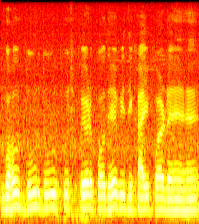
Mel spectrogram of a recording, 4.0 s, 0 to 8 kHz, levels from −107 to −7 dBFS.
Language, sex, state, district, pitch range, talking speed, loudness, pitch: Hindi, male, Bihar, Katihar, 125-140 Hz, 165 wpm, -16 LUFS, 130 Hz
